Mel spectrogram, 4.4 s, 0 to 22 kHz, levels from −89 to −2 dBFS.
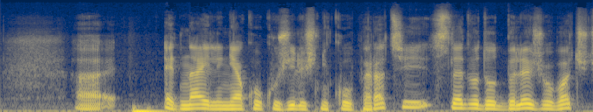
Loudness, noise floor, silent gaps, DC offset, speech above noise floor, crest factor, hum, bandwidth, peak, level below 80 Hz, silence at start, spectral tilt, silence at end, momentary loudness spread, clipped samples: -13 LUFS; -31 dBFS; none; under 0.1%; 20 dB; 12 dB; none; 15.5 kHz; 0 dBFS; -22 dBFS; 0 s; -5.5 dB/octave; 0 s; 9 LU; under 0.1%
